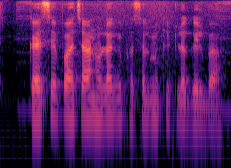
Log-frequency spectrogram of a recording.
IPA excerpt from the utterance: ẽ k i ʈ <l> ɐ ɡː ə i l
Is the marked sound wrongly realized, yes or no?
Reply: no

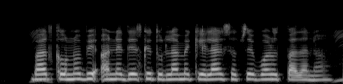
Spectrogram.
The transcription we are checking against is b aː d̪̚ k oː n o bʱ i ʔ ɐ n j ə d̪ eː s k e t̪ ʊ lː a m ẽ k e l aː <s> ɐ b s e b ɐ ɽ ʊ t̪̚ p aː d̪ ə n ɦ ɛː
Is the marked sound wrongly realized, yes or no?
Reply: no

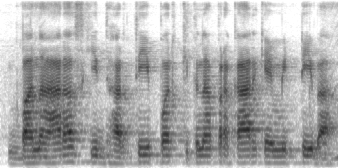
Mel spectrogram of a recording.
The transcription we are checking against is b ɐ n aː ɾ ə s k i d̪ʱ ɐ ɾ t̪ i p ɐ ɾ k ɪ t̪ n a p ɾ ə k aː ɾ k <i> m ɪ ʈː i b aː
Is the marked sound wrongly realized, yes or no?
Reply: yes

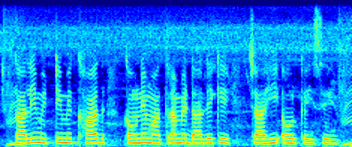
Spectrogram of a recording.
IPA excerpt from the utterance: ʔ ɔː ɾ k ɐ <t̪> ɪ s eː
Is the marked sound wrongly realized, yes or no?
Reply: yes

